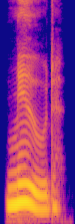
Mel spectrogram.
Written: nude

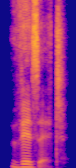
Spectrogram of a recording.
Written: visit

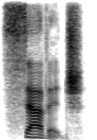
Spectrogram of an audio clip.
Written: savage

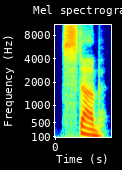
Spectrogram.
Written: stub

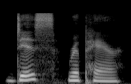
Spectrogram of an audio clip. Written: disrepair

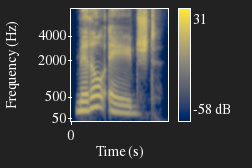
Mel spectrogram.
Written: middle-aged

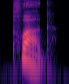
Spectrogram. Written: plug

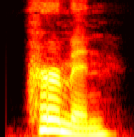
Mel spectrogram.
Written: Herman

